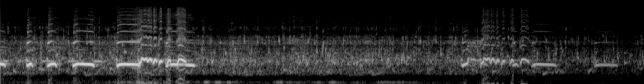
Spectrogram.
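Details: Lure song mixing local and Bangkok zebra doves, meant to prompt all doves to sing: clipped, bubbling coo phrases early on, then a hissy lull before a softer rolling phrase and a last lone coo.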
